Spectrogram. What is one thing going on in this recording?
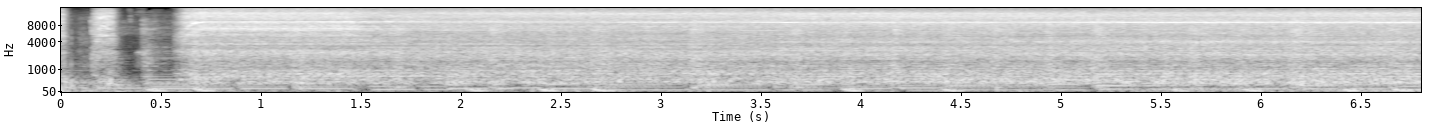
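A cordless drill whirs steadily at close range.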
